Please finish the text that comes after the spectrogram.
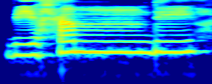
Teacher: Huruf mim sifatnya tawassud. Ada sedikit aliran suara tapi tidak panjang atau tidak sampai mencapai bacaan ghunah. Karena di sini hukumnya izhar ya.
